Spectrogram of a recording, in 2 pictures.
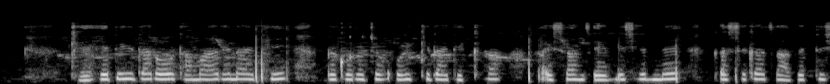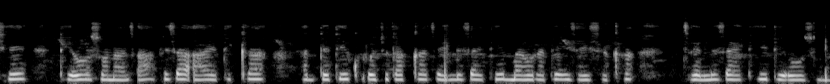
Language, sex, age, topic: Gamo, male, 18-24, government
